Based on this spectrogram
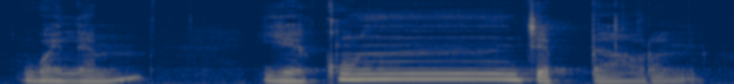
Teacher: M T نون کے بعد جیم، تو جیم کے لیے اخفا کیا جائے گا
